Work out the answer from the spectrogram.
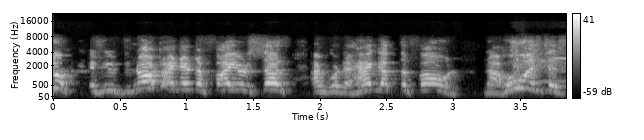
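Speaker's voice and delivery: put-on really mad father voice, losing patience. Retelling a phone call, imitating the speaker's dad getting mad at the caller. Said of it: "He got really mad".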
